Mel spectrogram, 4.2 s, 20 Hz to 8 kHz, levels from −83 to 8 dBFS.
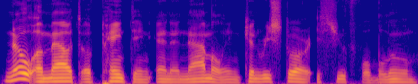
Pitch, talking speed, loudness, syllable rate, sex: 110 Hz, 160 wpm, -19 LUFS, 4.7 syllables/s, male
